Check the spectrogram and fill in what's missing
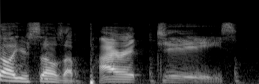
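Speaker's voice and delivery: swashbuckling pirate voice with "Jeez" drawn out. Showing others how a pirate should talk, in a pirate voice. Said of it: "Your tone is all wrong. It's like this".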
